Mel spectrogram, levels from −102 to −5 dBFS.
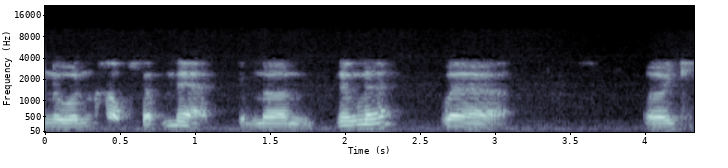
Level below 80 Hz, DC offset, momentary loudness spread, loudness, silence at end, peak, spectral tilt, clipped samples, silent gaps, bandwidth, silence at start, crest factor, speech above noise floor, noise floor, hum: -66 dBFS; under 0.1%; 9 LU; -30 LUFS; 0 s; -14 dBFS; -7 dB/octave; under 0.1%; none; 4 kHz; 0 s; 16 dB; 37 dB; -66 dBFS; none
